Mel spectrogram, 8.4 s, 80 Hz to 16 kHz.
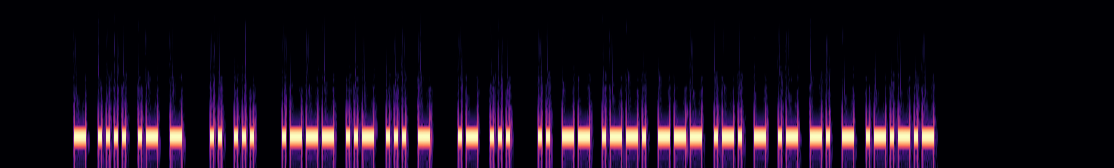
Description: Morse code, heard as a keyed tone, about 40 wpm, 700 Hz. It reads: THAT IS JUST AS IMPORTANT.
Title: Sentences from Top 600 Words 40wpm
